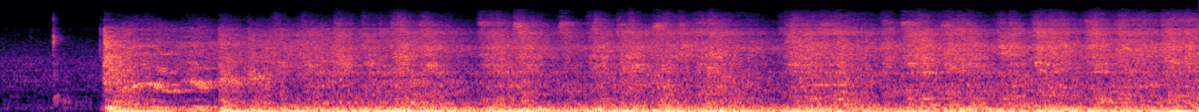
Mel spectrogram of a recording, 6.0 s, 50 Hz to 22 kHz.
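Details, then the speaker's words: LS1 V8 in a 1951 Chevrolet custom, first start after re-pinning miswired coil sub-harnesses, Holley Terminator X Max startup: fires up and starts idling nicely, then bogs down and chokes with a wavering lumpy idle; suspected over-fueling, heavy black smoke, cause unknown. "It kind of fired up and actually was starting to idle quite nice and then it started doing that started like bogging down and choking out sort of thing."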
